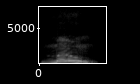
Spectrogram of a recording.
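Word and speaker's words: Moné: It is honestly just Moan. Not within, I'm not trying to say Moan Moan, it's just Moan. It's like there's no T to add to Monet. It is not how you pronounce Monet, which she wants us to call her.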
